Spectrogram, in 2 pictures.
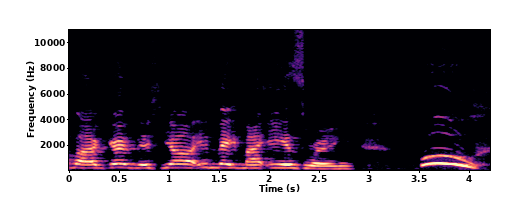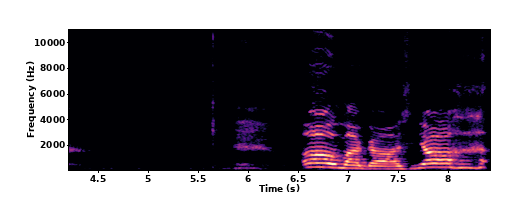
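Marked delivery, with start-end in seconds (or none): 3.5-4.1 high, loud woo after laughing; high whoop. Real, not acted. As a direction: let out the laughter. Recovering from laughing fit.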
